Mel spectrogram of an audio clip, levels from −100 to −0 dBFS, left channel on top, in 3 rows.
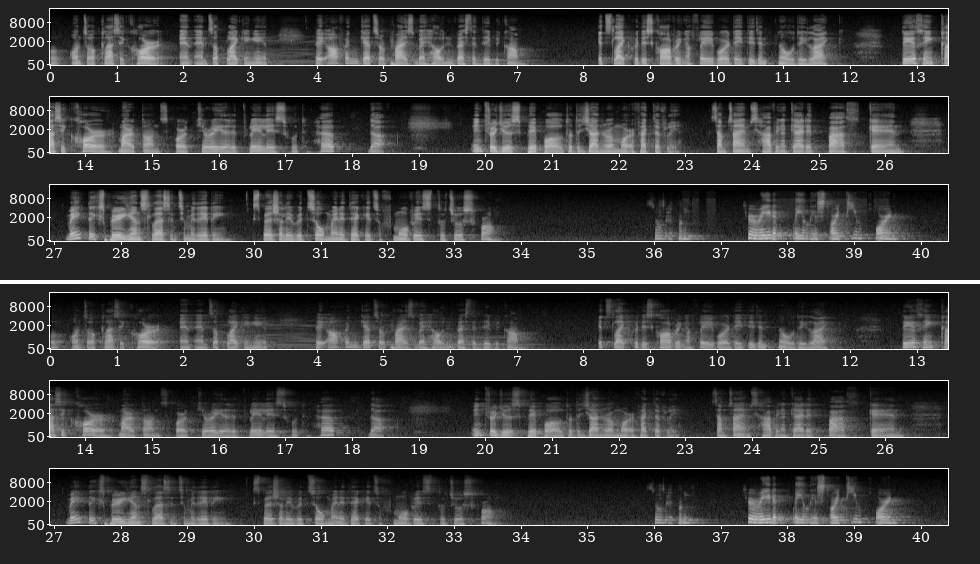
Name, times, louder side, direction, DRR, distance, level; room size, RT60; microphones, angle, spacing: voice 1, 0.0-3.7 4.0-7.1 8.2-11.7 12.1-12.4 12.8-17.2 17.4-17.7 18.2-18.5 18.9-19.3 19.8-22.9 23.4-26.8 27.2-29.6 30.0-33.7, left 6 dB, 70° left, 20 dB, 0.4 m, -35 dB
Bowed string instrument, 2.3-7.6, left 1 dB, 75° right, 4.6 m, -58 dB
voice 2, 36.0-36.5 37.4-39.6, right 1 dB, ahead, 11 dB, 0.7 m, -34 dB
14.5 x 12.5 x 5.2 m, 0.96 s
head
